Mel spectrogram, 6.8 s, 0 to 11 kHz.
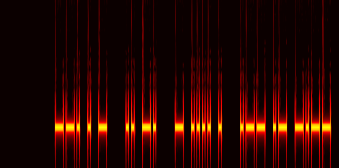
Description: Morse code, heard as a keyed tone, about 22 wpm, 700 Hz. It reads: GET IN THE WAY
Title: Sets of 5 Words Encore 22wpm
